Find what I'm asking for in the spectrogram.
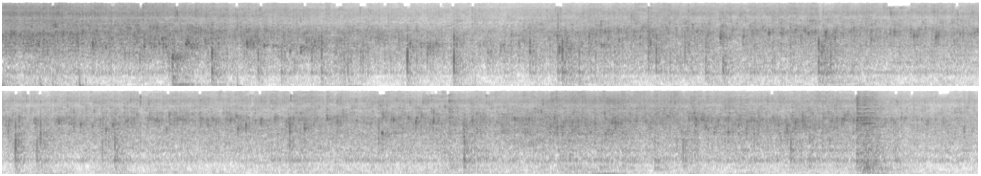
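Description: Chopped onion sizzles steadily in hot oil in a wok, a loud, continuous frying crackle with occasional sharp pops and stirring scrapes, no voices.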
